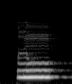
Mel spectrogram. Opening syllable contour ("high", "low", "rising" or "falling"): high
